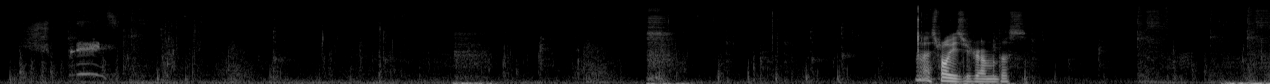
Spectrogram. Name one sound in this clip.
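A young man talks quietly into a microphone.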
